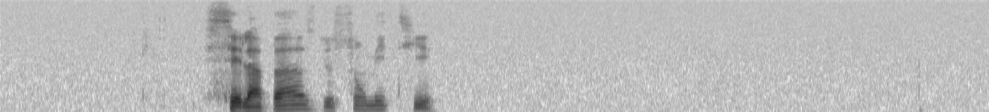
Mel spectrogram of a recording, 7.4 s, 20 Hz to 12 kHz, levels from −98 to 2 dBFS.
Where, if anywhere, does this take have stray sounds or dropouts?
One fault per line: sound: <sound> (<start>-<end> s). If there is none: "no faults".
no faults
